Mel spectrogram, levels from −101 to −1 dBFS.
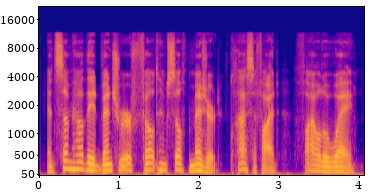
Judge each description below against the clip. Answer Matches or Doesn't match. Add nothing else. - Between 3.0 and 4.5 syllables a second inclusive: Doesn't match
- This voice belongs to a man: Matches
